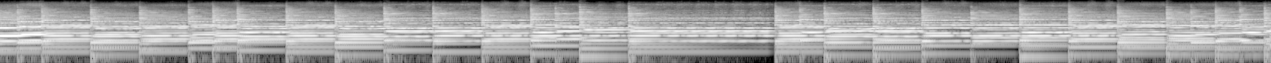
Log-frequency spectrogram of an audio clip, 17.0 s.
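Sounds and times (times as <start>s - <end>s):
flute: 0.0s - 16.9s
piano: 0.0s - 16.9s.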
